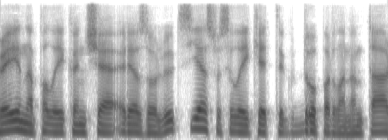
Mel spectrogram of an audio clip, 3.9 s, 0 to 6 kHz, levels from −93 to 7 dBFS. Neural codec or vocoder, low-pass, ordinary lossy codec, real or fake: codec, 16 kHz, 0.3 kbps, FocalCodec; 5.4 kHz; MP3, 48 kbps; fake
